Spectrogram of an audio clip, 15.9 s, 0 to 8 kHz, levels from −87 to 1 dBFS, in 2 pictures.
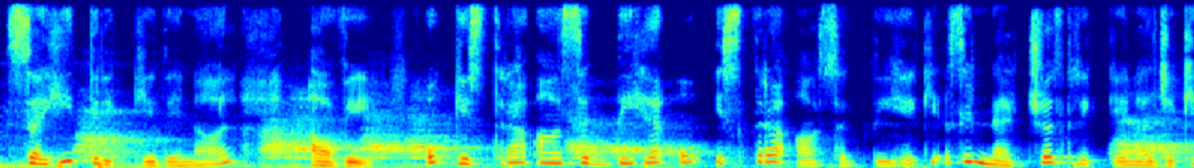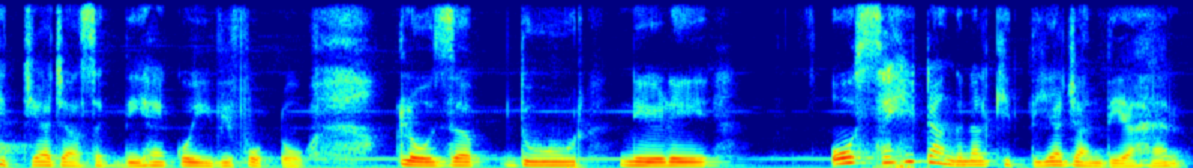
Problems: constant background noise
